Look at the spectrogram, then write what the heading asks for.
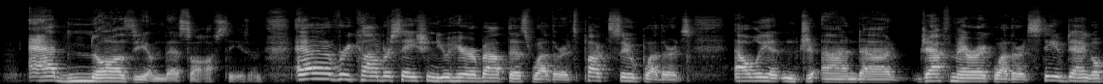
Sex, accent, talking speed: male, American, 140 wpm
